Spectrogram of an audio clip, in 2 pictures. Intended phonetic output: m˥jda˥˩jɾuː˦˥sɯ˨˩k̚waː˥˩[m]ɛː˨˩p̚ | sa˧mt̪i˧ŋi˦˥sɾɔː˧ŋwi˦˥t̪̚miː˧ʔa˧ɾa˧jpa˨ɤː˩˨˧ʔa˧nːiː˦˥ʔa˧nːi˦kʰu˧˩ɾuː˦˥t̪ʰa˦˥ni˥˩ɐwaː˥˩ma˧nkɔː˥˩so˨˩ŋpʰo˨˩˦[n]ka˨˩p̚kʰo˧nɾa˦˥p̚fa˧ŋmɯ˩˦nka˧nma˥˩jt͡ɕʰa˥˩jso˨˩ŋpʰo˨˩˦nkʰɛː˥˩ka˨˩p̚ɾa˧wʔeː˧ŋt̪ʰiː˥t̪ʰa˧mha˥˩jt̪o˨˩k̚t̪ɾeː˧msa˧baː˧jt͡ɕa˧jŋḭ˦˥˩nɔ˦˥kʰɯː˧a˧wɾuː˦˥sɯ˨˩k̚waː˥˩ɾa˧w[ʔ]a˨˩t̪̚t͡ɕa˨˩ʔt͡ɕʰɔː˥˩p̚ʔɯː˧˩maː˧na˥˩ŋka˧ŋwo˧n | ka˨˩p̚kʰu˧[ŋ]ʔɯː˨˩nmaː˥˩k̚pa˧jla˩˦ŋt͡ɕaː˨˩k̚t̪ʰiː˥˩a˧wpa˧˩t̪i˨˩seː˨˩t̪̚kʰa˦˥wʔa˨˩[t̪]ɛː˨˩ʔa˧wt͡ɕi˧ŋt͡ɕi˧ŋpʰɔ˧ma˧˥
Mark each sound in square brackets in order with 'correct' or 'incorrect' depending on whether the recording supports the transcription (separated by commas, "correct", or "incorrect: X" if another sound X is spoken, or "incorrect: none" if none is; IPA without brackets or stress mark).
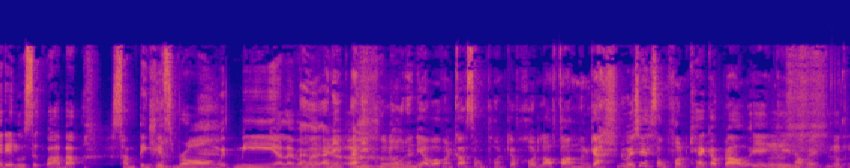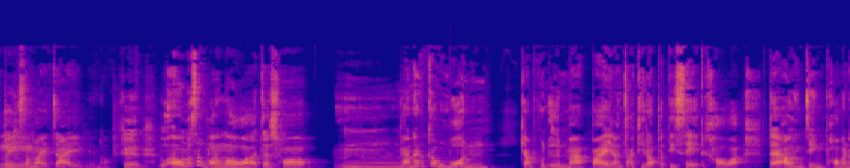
incorrect: b, correct, correct, incorrect: n, correct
